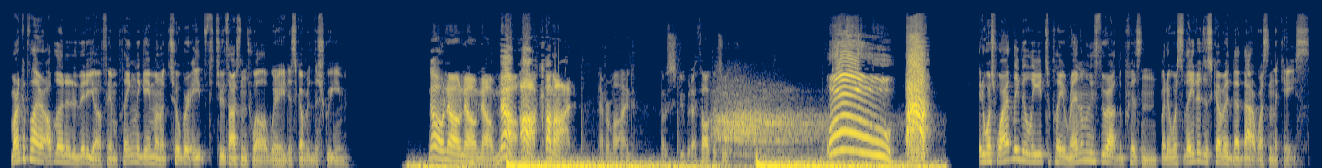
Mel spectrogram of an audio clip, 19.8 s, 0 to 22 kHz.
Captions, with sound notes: Markiplier uploaded a video of him playing the map on October 8th 2012, where he discovered the scream. No, no, no, no, no! Aw, come on. Never mind. I was stupid, I thought there was- [male screaming] Ohhh... [Markiplier screaming] It was widely believed to play randomly throughout the prison, but it was later discovered that that wasn't the case.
